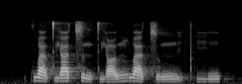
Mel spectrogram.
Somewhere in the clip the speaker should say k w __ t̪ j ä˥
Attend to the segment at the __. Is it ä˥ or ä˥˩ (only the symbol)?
ä˥˩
